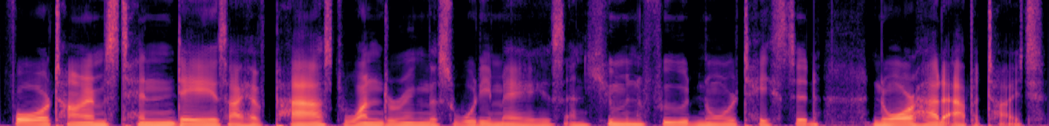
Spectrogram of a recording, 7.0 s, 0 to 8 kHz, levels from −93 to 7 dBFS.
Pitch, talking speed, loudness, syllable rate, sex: 120 Hz, 165 wpm, -21 LUFS, 4.4 syllables/s, male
